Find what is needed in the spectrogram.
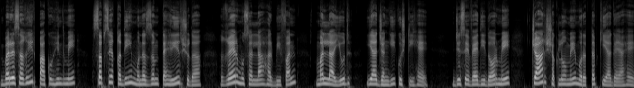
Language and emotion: Urdu, neutral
